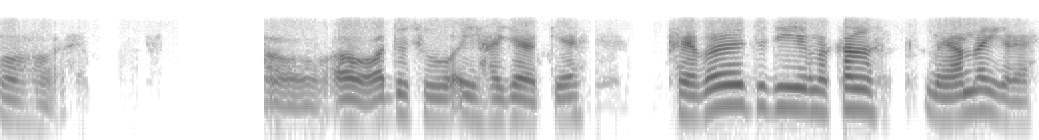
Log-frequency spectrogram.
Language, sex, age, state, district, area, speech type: Manipuri, male, 45-60, Manipur, Kangpokpi, urban, conversation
